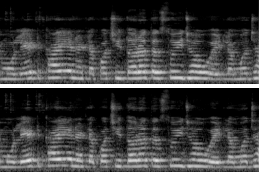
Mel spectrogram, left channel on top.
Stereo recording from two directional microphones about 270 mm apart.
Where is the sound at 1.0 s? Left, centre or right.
Centre.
